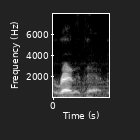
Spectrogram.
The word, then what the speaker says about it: Rattata: I got a Rattata. That's how you pronounce it.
